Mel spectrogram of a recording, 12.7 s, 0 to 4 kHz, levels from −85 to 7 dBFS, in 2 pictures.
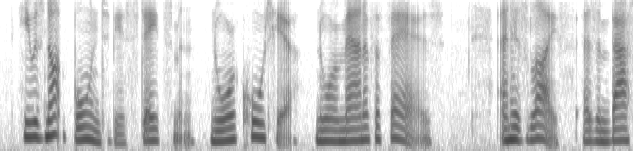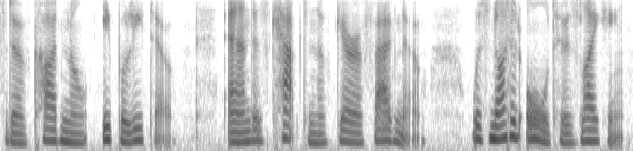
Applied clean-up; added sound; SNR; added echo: none; none; none; none.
